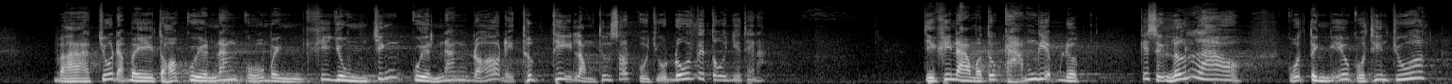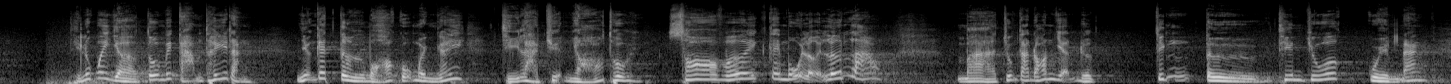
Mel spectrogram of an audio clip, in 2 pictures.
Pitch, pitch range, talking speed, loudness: 180 Hz, 145-225 Hz, 180 wpm, -19 LUFS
